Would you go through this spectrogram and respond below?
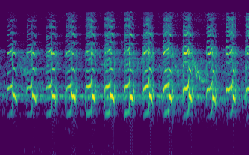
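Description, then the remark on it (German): A green woodpecker's laughing call: a rapid, even series of about a dozen loud, ringing notes, heard alone without any talking. “Und damit Sie auf dem Weg dorthin genau hinhören können, kommen hier nochmal im Schnelldurchlauf die Vogelstimmen, die wir Ihnen vorgestellt haben. Der Grünspecht.”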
